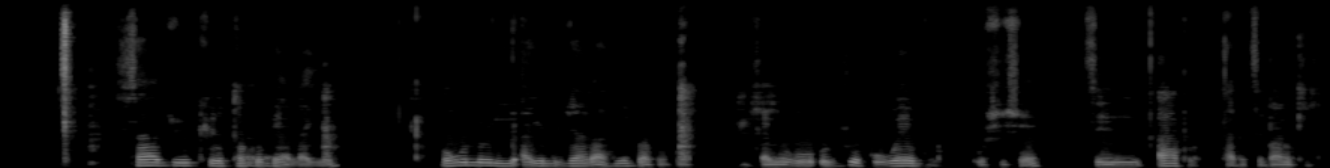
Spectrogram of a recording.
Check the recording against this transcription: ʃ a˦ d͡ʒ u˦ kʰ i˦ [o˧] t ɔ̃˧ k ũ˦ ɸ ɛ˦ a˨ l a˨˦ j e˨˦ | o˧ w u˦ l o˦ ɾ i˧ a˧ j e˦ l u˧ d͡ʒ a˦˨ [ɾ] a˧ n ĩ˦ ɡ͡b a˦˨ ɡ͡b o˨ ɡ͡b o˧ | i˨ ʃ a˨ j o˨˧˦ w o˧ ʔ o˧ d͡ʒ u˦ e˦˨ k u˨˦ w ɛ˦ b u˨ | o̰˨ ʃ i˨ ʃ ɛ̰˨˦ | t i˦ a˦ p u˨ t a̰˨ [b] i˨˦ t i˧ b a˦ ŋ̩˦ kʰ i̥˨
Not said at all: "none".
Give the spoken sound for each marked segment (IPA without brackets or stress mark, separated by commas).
o˧, ɾ, b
